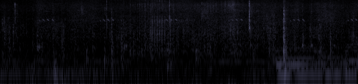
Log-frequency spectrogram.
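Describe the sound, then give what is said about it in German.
Horse hooves clip-clop in a steady rhythm as a horse pulls a wobbly cart driven by a woodcutter, with some low rumbling and a brief tonal sound near the end; nobody speaks. “Irgendwann hörte er Pferdegetrappel hinter sich.”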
